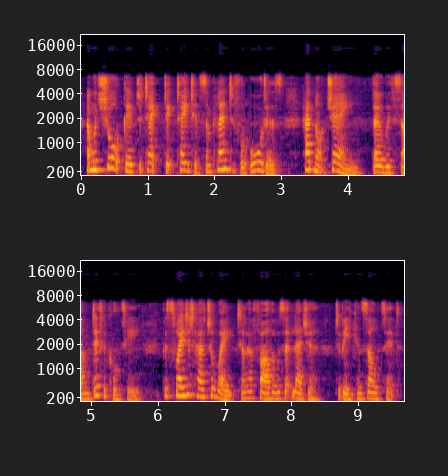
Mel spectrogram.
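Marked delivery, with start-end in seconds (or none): none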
